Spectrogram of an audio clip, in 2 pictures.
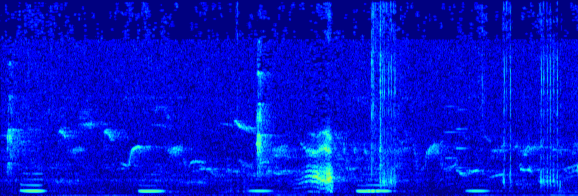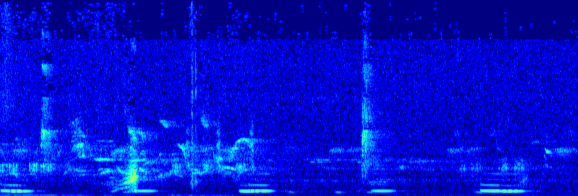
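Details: European fire-bellied toads, with pool frogs, calling at a forest pond: regular short mellow hoots about once a second, interrupted by harsh crackling croaks, a low hum underneath, and light birdsong.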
